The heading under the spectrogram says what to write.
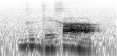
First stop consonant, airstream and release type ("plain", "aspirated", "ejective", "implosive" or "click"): plain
